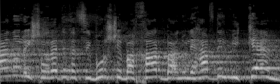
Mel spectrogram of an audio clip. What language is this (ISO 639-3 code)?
heb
